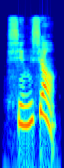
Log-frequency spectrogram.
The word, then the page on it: 形象: xíng xiàng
